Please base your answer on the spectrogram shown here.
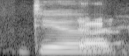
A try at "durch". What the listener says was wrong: It is not Diorsh, it is Dursh. This is This is U sound. U.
